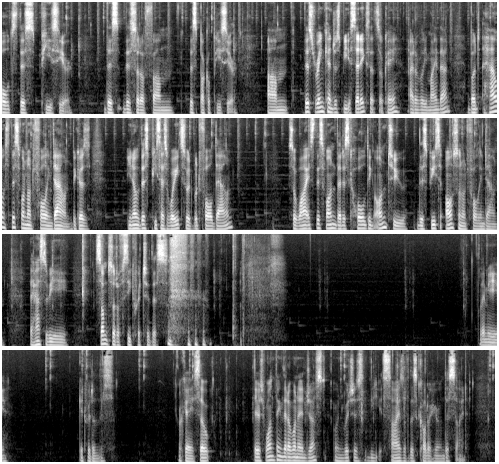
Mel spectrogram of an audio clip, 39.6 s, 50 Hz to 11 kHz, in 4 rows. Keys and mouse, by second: 3.2 ctrl+z, 3.5 click, 6.1 ctrl+z, 6.3 middle click, 7.1 middle click, 7.7 middle click, 8.1 middle click, 8.3 middle click, 8.7 middle click, 8.9 middle click, 9.7-12.2 drag, 12.1 ctrl+z, 12.2 middle click, 12.9-14.3 drag, 14.9 click, 18.5-24.4 drag, 21.4 ctrl+z, 22.9 ctrl+z, 24.4 ctrl+z, 25.9 ctrl+z, 27.3 ctrl+z, 30.4 ctrl+z, 30.7 click, 32.5 click, 33.4 click, 34.0 shift+middle click, 34.2 middle click, 34.7 middle click, 35.1 shift+middle click, 35.3 middle click, 35.7 shift+middle click, 35.9 middle click, 36.9 shift+middle click, 37.1 middle click, 37.6 Tab, 37.9 shift+middle click, 38.1 middle click, 38.7 middle click, 39.4 click.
